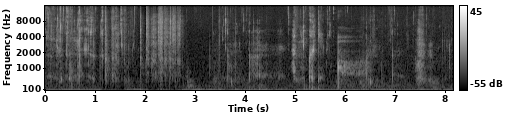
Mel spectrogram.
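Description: A spoon scrapes and stirs sticky sauce in a paper bowl.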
